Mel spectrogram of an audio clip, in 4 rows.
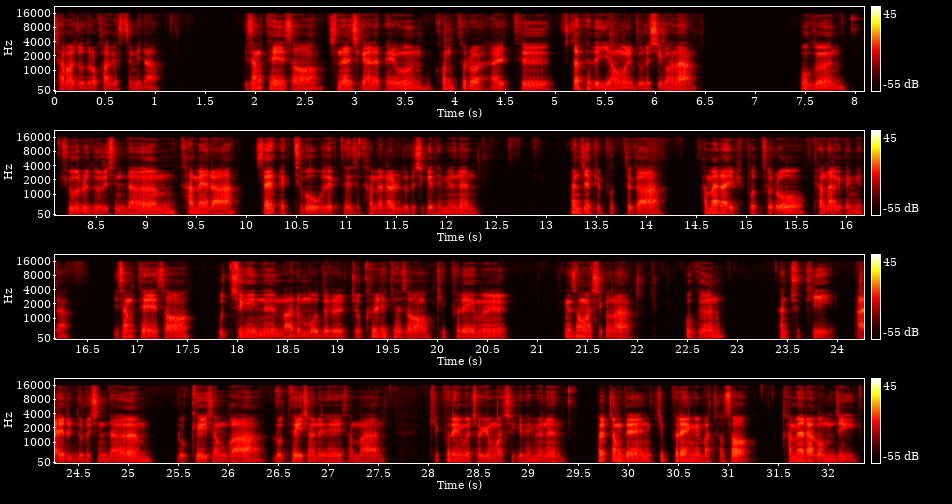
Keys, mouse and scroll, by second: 1.7 middle click, 6.6 ctrl+alt+KP_0, 8.5 click, 19.1 click, 23.2 ctrl+z, 25.4 i, 29.0 click, 29.7 click, 32.0 space.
